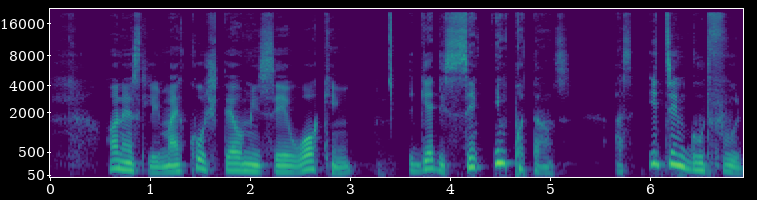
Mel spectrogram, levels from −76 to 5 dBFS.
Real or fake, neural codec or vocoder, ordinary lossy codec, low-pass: real; none; none; none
